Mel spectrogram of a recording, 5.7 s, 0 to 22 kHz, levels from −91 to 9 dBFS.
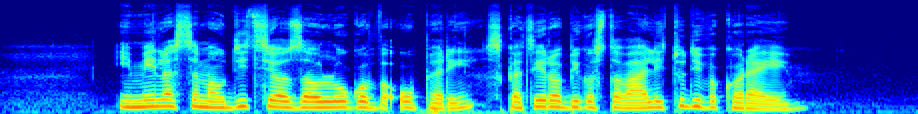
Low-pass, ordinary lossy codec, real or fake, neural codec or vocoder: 19.8 kHz; none; real; none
